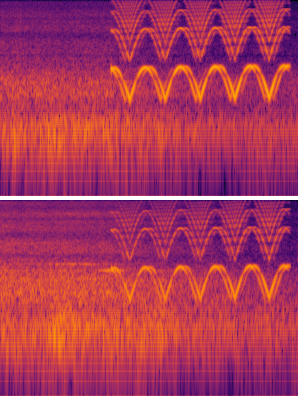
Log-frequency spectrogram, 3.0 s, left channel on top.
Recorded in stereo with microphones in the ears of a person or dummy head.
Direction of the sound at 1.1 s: 25° left (ahead or behind).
